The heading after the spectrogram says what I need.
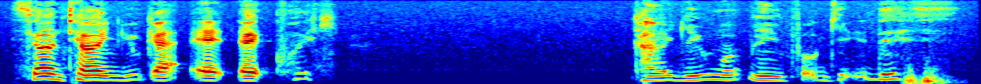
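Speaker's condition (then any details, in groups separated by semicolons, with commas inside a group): Cerebral palsy; from birth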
